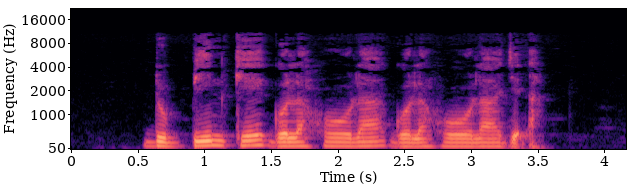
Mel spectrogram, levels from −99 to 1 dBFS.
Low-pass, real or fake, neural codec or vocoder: 10.8 kHz; real; none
